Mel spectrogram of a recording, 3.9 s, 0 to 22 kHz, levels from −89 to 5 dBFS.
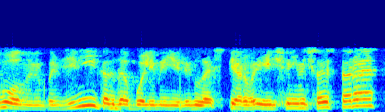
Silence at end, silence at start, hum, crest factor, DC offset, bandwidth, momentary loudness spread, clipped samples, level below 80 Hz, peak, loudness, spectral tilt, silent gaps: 0.1 s; 0 s; none; 12 dB; under 0.1%; 4 kHz; 4 LU; under 0.1%; -60 dBFS; -6 dBFS; -19 LUFS; -4.5 dB/octave; none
